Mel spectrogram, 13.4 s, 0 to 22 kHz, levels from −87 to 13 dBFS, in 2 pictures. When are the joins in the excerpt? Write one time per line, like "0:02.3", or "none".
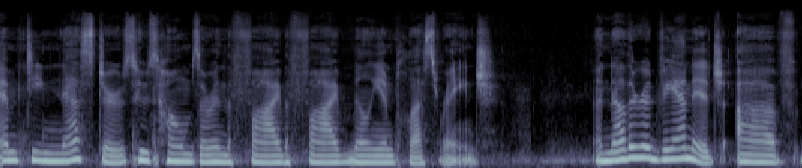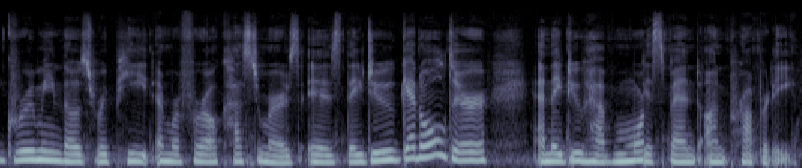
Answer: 0:02.4
0:06.7
0:12.0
